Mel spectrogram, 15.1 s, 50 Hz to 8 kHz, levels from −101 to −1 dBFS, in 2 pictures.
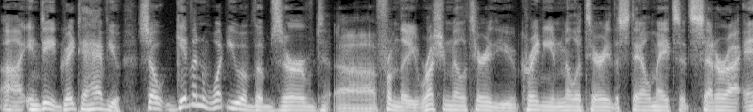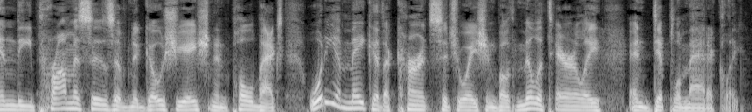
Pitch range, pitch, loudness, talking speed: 95-125 Hz, 105 Hz, -17 LUFS, 170 wpm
